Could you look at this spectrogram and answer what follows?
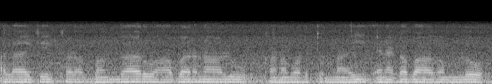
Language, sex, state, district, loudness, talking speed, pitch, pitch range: Telugu, male, Telangana, Hyderabad, -14 LUFS, 75 wpm, 115 Hz, 110-115 Hz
